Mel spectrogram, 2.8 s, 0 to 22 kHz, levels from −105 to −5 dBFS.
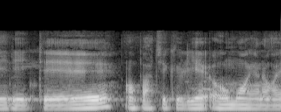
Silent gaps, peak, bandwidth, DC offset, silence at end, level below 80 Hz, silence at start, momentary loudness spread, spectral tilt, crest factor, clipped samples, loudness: none; -10 dBFS; 8 kHz; under 0.1%; 0 s; -56 dBFS; 0 s; 9 LU; -7.5 dB/octave; 16 dB; under 0.1%; -25 LUFS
